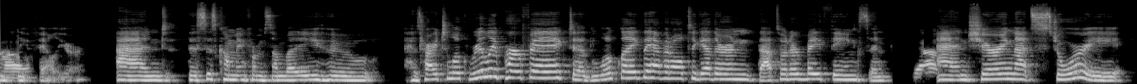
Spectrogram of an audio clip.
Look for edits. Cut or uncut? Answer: cut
